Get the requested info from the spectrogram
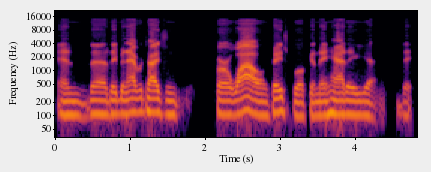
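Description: A man chatting casually as a podcast host, halting and often restarting his phrases. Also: on the low side, little pitch movement, sharp tone. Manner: halting, with repeated false starts. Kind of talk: casual chat about art.

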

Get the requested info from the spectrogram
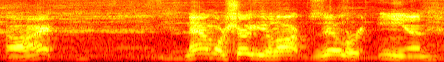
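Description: Man, fairly high voice, folksy, casual product demo, workshop, some music behind. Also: lively intonation, fairly quick, rough recording. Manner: folksy, plainspoken. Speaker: product demonstrator, radio restorer. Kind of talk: casual hands-on product demonstration. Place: indoor workshop bench.

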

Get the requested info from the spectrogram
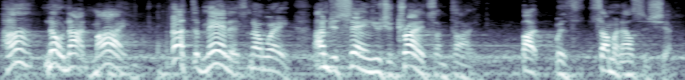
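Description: An actor playing a small, grumbling, cocky alien starship pilot in a video game, with a blustery, fussy, chatty delivery. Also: male voice, high-pitched, sing-song, normal speed, background noise. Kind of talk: comic-relief video game acting. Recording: reverberant, music behind the voice. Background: clear cinematic music.

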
